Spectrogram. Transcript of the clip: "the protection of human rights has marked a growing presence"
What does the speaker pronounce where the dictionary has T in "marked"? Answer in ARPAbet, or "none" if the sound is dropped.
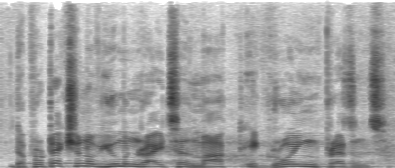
T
